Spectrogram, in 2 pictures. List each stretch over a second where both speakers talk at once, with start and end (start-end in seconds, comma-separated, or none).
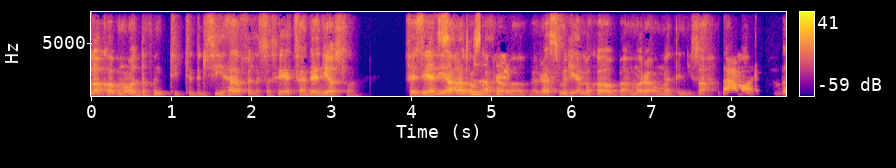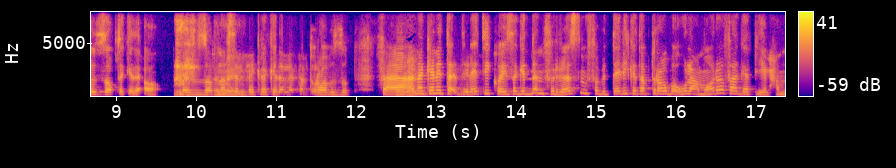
4.2-5.4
